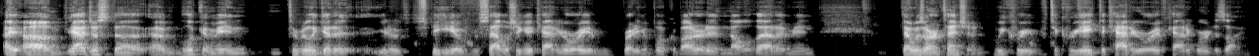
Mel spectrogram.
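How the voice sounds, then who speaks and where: A man with a fairly low voice, taking part as a guest author in an online interview. He speaks haltingly, with restarts, and laughs easily. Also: steady tone, a bit bright. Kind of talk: casual interview talk.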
